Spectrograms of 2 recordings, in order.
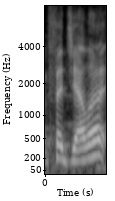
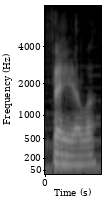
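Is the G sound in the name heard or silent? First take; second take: heard; silent. First: The name is said with a G sound. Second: The name is said without a G sound. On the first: The speaker calls it wrong. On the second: The speaker calls it right. "it's a silent G"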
